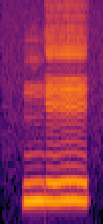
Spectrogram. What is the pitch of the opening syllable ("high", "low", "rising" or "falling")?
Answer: high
